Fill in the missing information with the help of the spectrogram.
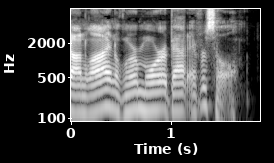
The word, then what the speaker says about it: EverSōl: That's EverSōl, EverSōl, like the sun. – Yeah. – Mm-hmm. – Pronounced soul with the long O.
